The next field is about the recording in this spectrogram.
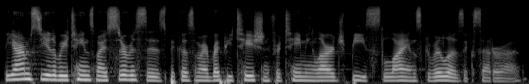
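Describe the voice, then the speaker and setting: A young adult woman, a poet, reading her poems aloud at a live event, measured and deliberate, with chatty, hesitant asides between pieces. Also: fairly low pitch, fairly even intonation, a little mellow. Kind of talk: poetry reading with casual asides to an audience.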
